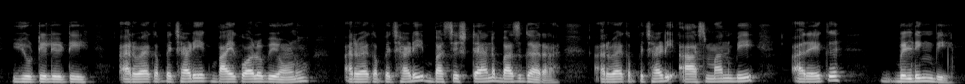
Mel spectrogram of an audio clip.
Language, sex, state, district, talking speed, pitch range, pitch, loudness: Hindi, male, Uttarakhand, Tehri Garhwal, 170 wpm, 125-140 Hz, 130 Hz, -17 LUFS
